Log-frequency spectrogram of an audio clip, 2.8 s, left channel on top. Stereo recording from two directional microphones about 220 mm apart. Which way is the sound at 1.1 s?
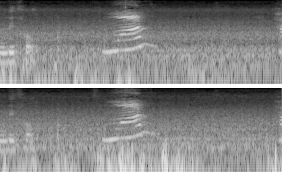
5° right (ahead or behind).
